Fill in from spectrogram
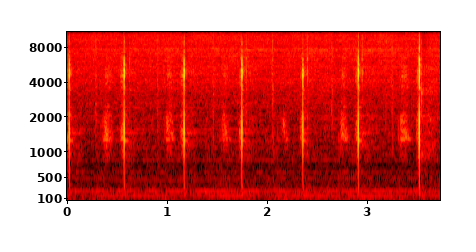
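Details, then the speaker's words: Honda ATC three-wheeler, choke open, camera at the carburetor: crisp light clicks about every half second as throttle is worked, slide seating cleanly; normal carburetor slide operation. "i want you to listen for the carburetor slide you can see it going up and down in there probably hear that little"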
